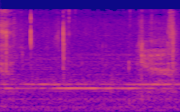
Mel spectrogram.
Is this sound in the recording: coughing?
no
